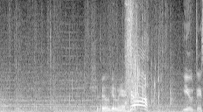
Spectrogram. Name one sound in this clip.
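A blade slashes and strikes a person.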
